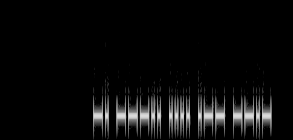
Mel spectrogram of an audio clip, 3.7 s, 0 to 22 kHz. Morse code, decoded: N8HWQ

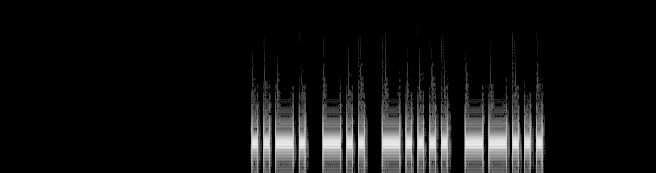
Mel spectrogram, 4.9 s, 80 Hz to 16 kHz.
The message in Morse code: FD67

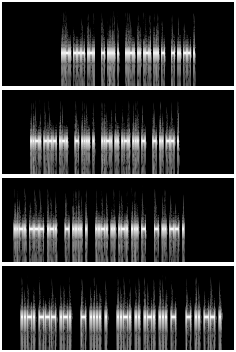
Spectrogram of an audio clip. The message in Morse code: FOR THE FIRST TIME FOR THE FIRST TIME FOR THE FIRST TIME FOR THE FIRST TIME

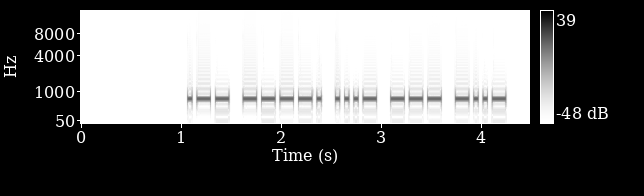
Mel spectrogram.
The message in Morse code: W9VOX

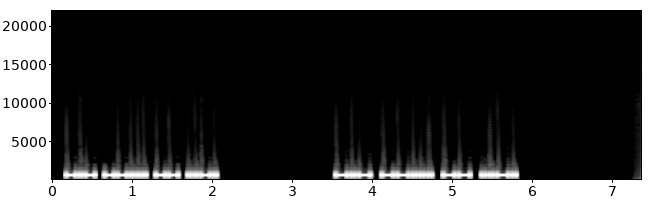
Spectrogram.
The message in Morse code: K7MF K7MF

